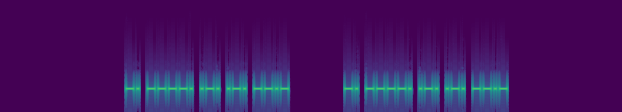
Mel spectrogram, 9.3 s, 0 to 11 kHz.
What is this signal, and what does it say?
Morse code, heard as a keyed tone, about 30 wpm, 700 Hz. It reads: N9RRQ N9RRQ
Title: USA Call Signs - 5 Characters - Repeated 2x - 30wpm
